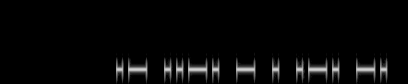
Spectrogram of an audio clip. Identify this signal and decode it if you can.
Morse code, heard as a keyed tone, about 20 wpm, 700 Hz. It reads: AFTERN
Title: Build A Word - 3 Letters At A Time - 9-Letter Words - 20wpm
